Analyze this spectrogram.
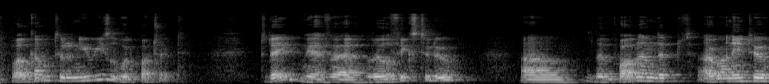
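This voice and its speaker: A man with a non-native accent and medium pitch, at a moderate pace, over noticeable background noise. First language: not English. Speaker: woodworker. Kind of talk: DIY tutorial talk.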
